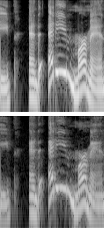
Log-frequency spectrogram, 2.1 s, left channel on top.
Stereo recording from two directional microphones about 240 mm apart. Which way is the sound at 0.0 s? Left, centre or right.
Left.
